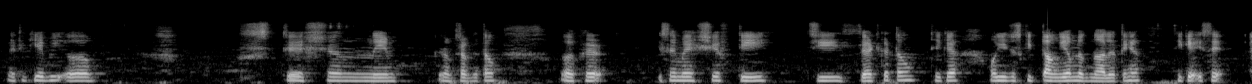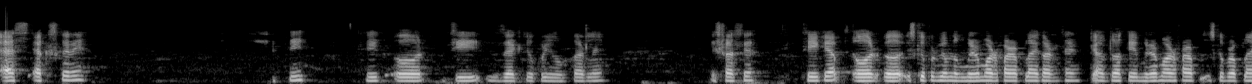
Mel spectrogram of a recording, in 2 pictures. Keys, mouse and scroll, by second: 0.9 click, 1.0-2.3 drag, 2.3 t, 7.3 shift+d, 10.3 Tab, 12.4 s, 16.7 g, 21.5 click, 22.8-25.0 drag.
